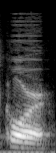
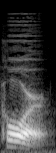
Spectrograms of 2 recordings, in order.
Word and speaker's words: Corps: can I that I've heard 50 different core pronunciations its core if somebody is sending corpse they're saying it wrong did I definitely core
